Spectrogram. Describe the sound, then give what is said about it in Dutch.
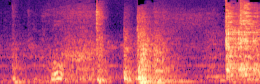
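A pizza taken out of an oven: a few faint clunks, knocks and scrapes of the oven door and tray, spaced irregularly against a quiet background. “Oké, we gaan de pizza eruit halen. Yes, daar komt ie.”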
